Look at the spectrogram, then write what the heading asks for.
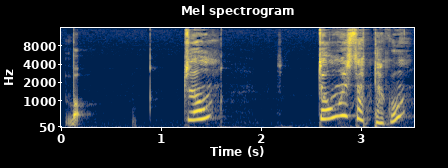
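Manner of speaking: very high, loud disbelieving shriek; mother stunned by the embarrassing confession; incredulous mother. Acted. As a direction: gasp at the word.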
